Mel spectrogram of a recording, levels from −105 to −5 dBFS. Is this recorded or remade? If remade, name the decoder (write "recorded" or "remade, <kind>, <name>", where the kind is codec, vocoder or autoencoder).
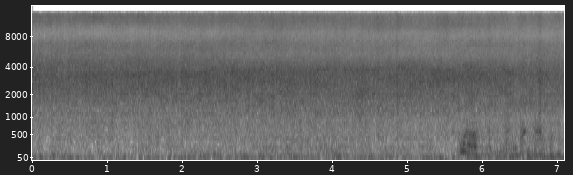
remade, autoencoder, DAC-VAE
